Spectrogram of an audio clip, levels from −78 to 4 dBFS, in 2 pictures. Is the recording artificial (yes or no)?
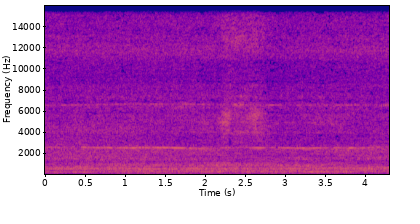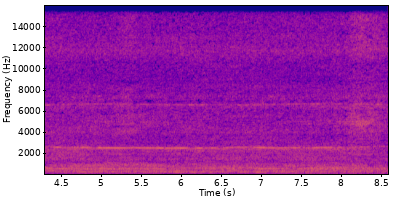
no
